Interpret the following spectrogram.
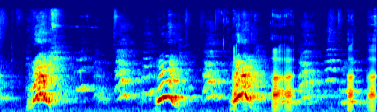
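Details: Domestic dog in a fenced yard barking toward a dog beyond the fence, reacting to a perceived threat; a rapid series of about five sharp barks spread over a few seconds, with speech mixed in.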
